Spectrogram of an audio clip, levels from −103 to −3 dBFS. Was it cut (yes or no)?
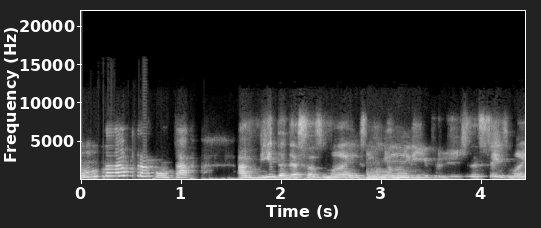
yes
